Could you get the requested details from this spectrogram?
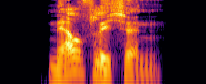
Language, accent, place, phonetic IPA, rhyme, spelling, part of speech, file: German, Germany, Berlin, [ˈnɛʁflɪçn̩], -ɛʁflɪçn̩, nervlichen, adjective, De-nervlichen.ogg
- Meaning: inflection of nervlich: 1. strong genitive masculine/neuter singular 2. weak/mixed genitive/dative all-gender singular 3. strong/weak/mixed accusative masculine singular 4. strong dative plural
